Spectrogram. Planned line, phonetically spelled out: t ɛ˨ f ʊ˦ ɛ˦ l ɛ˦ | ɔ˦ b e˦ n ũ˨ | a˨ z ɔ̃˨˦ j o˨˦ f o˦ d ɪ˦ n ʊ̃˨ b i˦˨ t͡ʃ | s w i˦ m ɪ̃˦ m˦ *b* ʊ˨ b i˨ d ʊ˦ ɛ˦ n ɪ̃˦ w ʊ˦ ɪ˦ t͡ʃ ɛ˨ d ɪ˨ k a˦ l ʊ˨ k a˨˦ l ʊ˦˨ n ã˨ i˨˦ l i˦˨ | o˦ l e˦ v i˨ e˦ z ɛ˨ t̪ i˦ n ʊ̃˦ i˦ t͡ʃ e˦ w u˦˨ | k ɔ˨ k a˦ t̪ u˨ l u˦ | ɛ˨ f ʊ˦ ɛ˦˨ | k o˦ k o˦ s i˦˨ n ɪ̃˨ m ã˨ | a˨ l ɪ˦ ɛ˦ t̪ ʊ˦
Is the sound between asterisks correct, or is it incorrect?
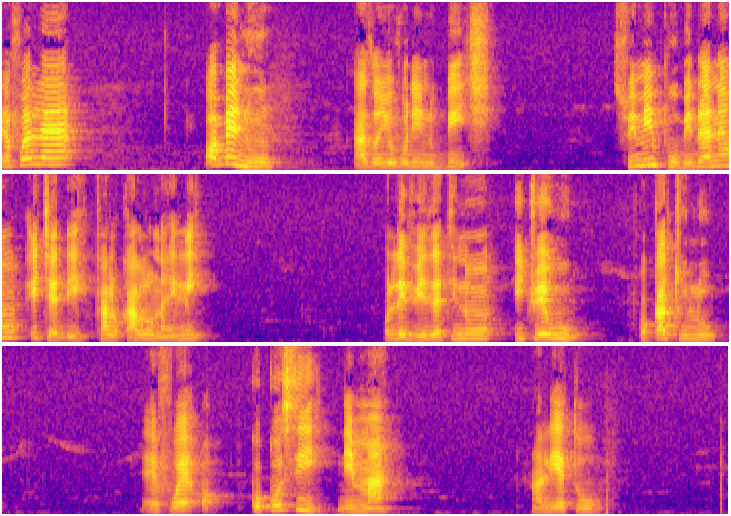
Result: incorrect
